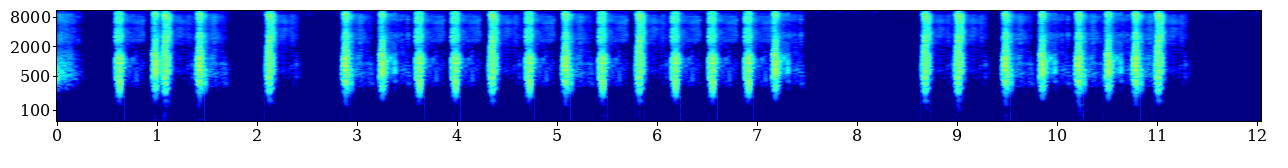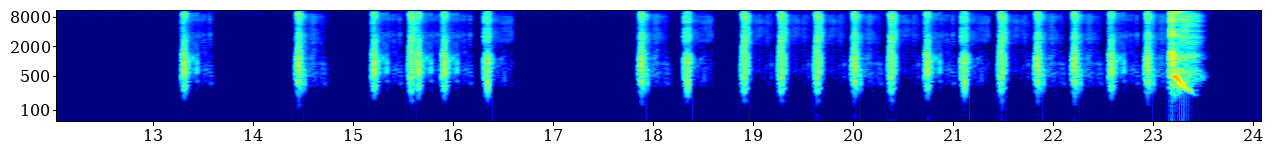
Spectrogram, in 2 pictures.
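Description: Footsteps patter quickly on a stone floor.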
